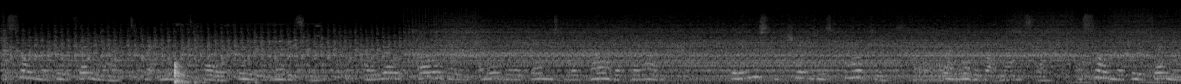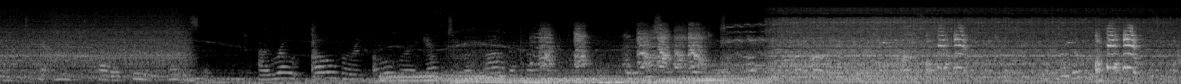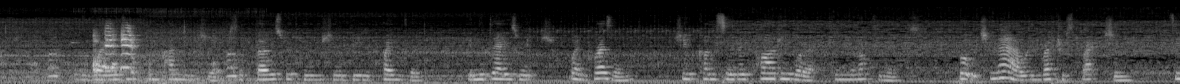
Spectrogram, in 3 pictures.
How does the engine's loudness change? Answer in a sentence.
The loudness of the engine goes up, then down.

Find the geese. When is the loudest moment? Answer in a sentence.
The loudest moment of the geese is at 25 seconds.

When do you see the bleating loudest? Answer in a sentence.
The loudest moment of the bleating is at 2 seconds.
